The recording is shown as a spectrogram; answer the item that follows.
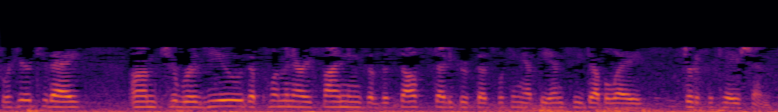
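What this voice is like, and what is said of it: Hoarse, strained voice. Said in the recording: “I'm starting to lose my voice a little bit here”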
